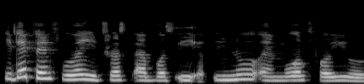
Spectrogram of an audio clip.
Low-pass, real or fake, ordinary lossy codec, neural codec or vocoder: none; real; none; none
